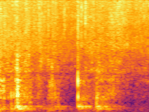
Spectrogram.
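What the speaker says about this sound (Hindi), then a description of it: "और अब हम इसको अच्छे से मिक्स करते हुए इसको पका लेंगे।" Stirring a thickening pea mixture in a pan, with a few soft scraping strokes over a steady low sizzle, close and fairly quiet.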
